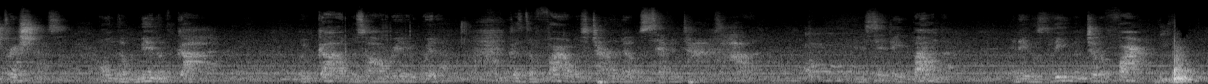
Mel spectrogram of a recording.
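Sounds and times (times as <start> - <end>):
man speaking into a microphone: 0.0 - 2.3, 3.0 - 7.6, 8.6 - 11.7.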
